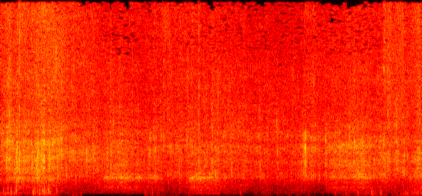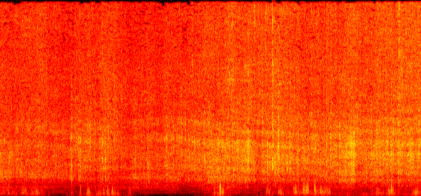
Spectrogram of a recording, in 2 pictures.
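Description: Bicycle riding along a forest path: a steady rolling and wind noise with irregular soft bumps.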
